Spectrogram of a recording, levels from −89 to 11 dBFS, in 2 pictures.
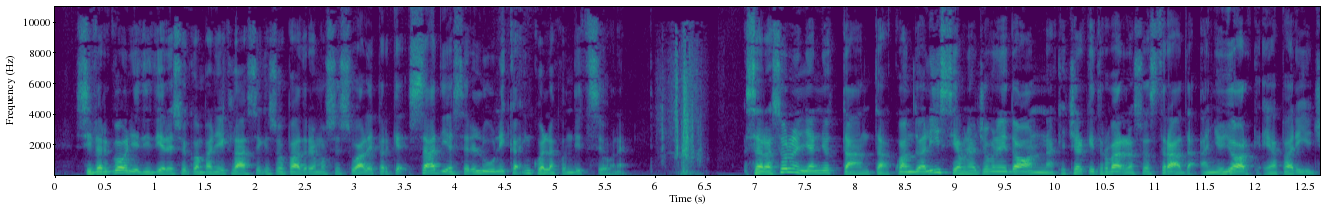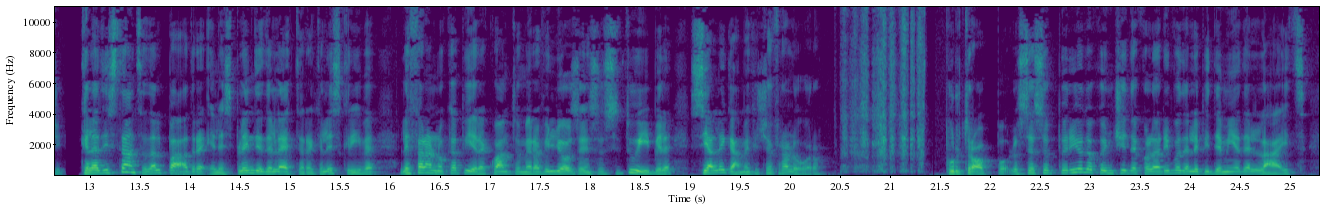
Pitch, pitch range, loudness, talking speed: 125 Hz, 110-150 Hz, -25 LUFS, 190 wpm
